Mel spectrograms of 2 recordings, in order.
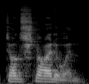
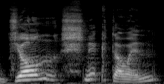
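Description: First: "Schneiderwin" said smoothly as SHNY-der-win; "Schneiderwin" at normal pace, German Schneider plus win; corrected name. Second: "Schnickdowen" read out slowly and unsure, SHNICK-doh-en; mispronounced name. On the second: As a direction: sound out "Schnickdowen" hesitantly, syllable by syllable. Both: Shown as a demonstration. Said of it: "I think Schneiderwin's probably more likely".

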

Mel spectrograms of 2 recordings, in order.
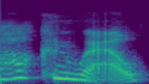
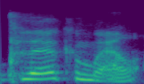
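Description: First: "Clerkenwell" with first syllable as "clark"; pronunciation attempt. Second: "Clerkenwell" with first syllable as in "clerk", rhyming with "work"; alternative pronunciation. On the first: Unsure author names the posh place, "Clerkenwell" said as CLARK-en-well. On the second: Author offers other version, "Clerkenwell" said as CLURK-en-well. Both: Shown as a demonstration. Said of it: "I don't know how to say Clerkenwell".

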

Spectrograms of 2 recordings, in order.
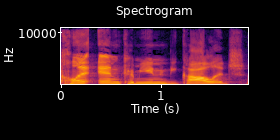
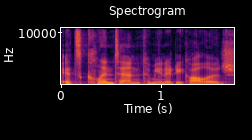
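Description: First: "Clinton" with the T swallowed, louder; mock the local "Clinton" with a dropped T; local pronunciation. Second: "Clinton" with its T clearly said, low and softer; corrected pronunciation. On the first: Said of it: "It's not Clinton". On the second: Shown as a demonstration. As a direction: correct them quietly with a crisp T in "Clinton". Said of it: "I'm always like".

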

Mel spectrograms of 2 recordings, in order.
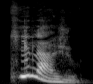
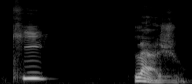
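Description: First: Said in the usual way. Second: Broken in two. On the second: Shown as a demonstration. Teacher teaching how to ask someone's age, broken in two. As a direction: split the words apart for learners.

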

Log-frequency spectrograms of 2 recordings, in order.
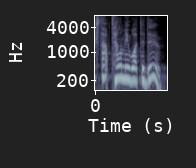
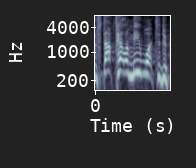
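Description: First: Higher pitched, held-back mock exasperation; mild exasperation. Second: High, loud mock outburst; acted shout of exasperation; exasperated shout. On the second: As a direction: blow up as a fed-up God. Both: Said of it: "He's like".

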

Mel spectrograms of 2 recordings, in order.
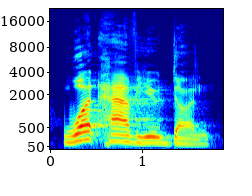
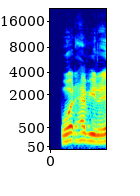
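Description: First: Drawn out, heavy disbelief; slow, stunned question. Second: Snappier, at normal pace; quick repeated rebuke. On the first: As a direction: let each word sink in slowly. Samuel confronting Saul, first time. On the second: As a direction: fire the question back quickly. Samuel repeats his rebuke to Saul. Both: Retold or imitated.

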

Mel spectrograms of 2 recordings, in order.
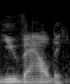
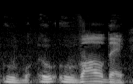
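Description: First: Uvalde as you-VAL-dee; contrasted pronunciation. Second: Uvalde as oo-VAHL-day; contrasted pronunciation. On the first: Comparing two ways to say Uvalde, you-VAL-dee. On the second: Comparing two ways to say Uvalde, oo-VAHL-day. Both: Shown as a demonstration. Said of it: "kinda like the difference between".

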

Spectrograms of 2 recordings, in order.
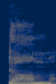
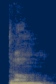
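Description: First: Hushed, low, secretive word; real quiet voice. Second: Said in the usual way. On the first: Retold or imitated. Daughter confiding a bad word to dad, real quiet voice. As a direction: say it very softly, as if it's forbidden. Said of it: "said in a real quiet voice". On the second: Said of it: "was the D word".

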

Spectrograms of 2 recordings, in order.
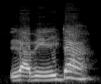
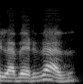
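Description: First: "La verdad" as "la belda", with an L for the R; Puerto Rican accent. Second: "la verdad" with a clear tapped R; careful neutral "verdad"; pronunciación neutra de "verdad"; standard pronunciation. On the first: Retold or imitated. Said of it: "un puertorriqueño te dice". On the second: Shown as a demonstration. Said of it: "en vez de decirte".

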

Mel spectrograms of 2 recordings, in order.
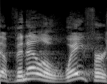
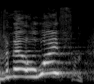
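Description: First: Said in the usual way. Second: High Southern "wafer", said like "wyfer"; Southern accent. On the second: Retold or imitated. Son asking Dad for a snack, in a picked-up Southern accent. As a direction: imitate a kid's Southern twang, "wafer" rhyming with "lifer". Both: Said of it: "It's not a wafer".

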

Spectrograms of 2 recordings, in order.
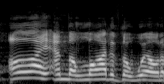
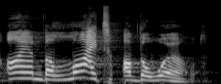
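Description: First: Louder, with "I" punched hard; a boastful stress on "I"; mock egomaniac. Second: Slow, weighty stress on "light"; declaring it solemnly. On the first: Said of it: "Who says ... apart from a weird egomaniac". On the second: Retold or imitated. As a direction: proclaim "light" slowly and grandly. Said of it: "He declared to people".

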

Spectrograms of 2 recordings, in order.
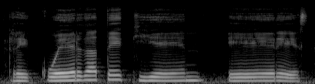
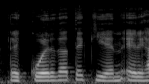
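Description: First: Recuérdate quién eres, every word drawn out very slowly; slow emphatic reminder. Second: Said in the usual way. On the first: Shown as a demonstration. Coach urging the listener to remember herself, very slowly. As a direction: stretch it out like a mantra.

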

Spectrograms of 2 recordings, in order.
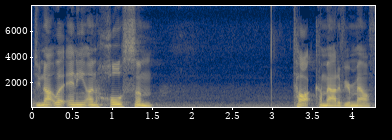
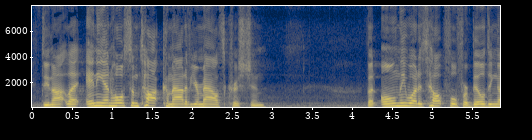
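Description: First: "not" stressed, "talk" dropped low and slow; slow weighted reread. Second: Verse read briskly; quick first reading. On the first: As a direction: linger on "unwholesome", sink on "talk". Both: Shown as a demonstration. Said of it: "Unwholesome, interesting word".

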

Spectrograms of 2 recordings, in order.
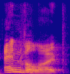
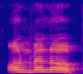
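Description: First: Said in the usual way. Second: Envelope said ahn-veh-lope in a mock Italian accent; a hammed-up Italian envelope, pitched up. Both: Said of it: "or as the Italians say".

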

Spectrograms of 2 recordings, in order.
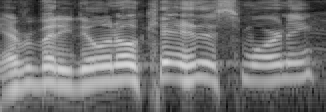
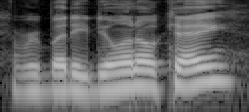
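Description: First: Higher, fast, rising crowd greeting; energetic greeting. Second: Said in the usual way. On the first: Shown as a demonstration. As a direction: pump up the room, asking again. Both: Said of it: "super convincing".

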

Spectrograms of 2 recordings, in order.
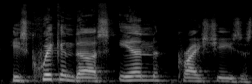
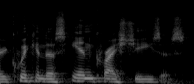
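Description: First: "quickened" leaned on hard, slow and higher; slow emphatic preaching. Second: Said in the usual way. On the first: Shown as a demonstration. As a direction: dwell on "quickened" to drive it home. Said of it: "the Bible says". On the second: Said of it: "Letter E there".

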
